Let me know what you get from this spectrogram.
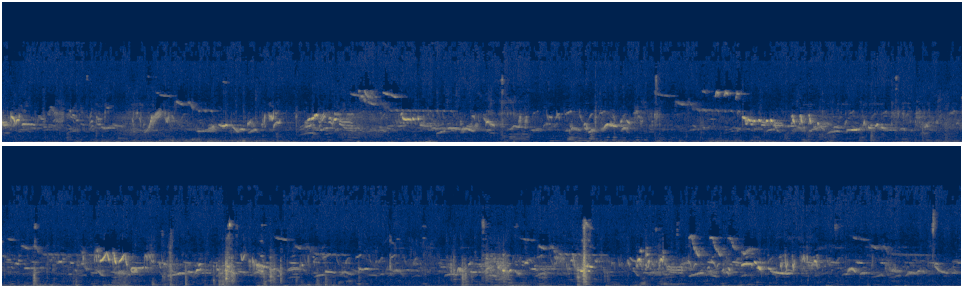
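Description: Several small birds chirping and calling over one another, with a few sharper clicks midway, over a low rumble.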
